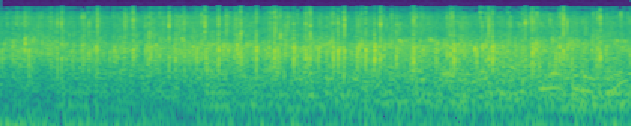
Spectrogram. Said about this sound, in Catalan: que en aquests moments li estan entregant ja damunt del cavall i també al costat de la imatge de Sant Antoni, els aplaudiments de la gent.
